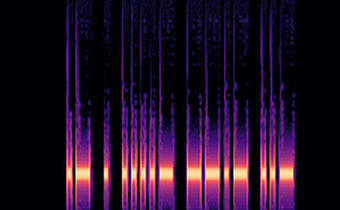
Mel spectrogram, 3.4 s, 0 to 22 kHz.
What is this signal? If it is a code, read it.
Morse code, heard as a keyed tone, about 26 wpm, 700 Hz. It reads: AE4QU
